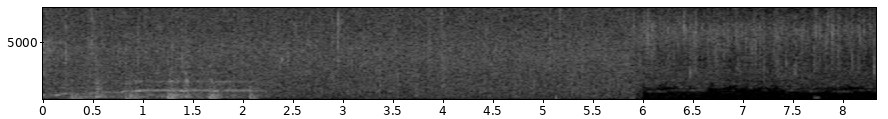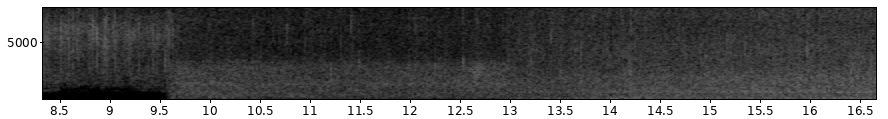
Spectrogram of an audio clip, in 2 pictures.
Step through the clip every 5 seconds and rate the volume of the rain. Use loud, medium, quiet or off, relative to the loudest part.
loud, loud, medium, loud.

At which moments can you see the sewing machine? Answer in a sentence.
The sewing machine can be heard from 0.0 to 2.3 s.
